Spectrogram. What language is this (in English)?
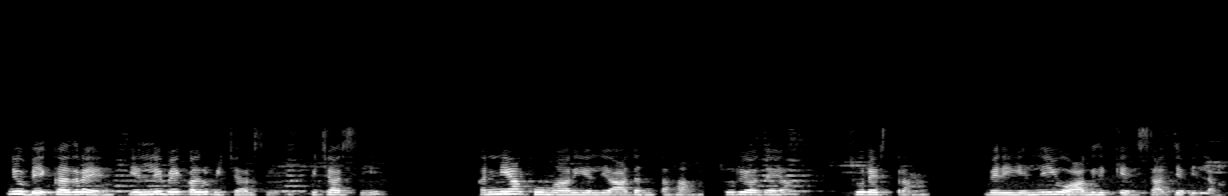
Kannada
